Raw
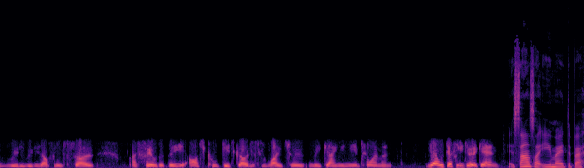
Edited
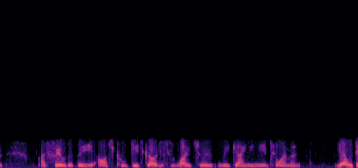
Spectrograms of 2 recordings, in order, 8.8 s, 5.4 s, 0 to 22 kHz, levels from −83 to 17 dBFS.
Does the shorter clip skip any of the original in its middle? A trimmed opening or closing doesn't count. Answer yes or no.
no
